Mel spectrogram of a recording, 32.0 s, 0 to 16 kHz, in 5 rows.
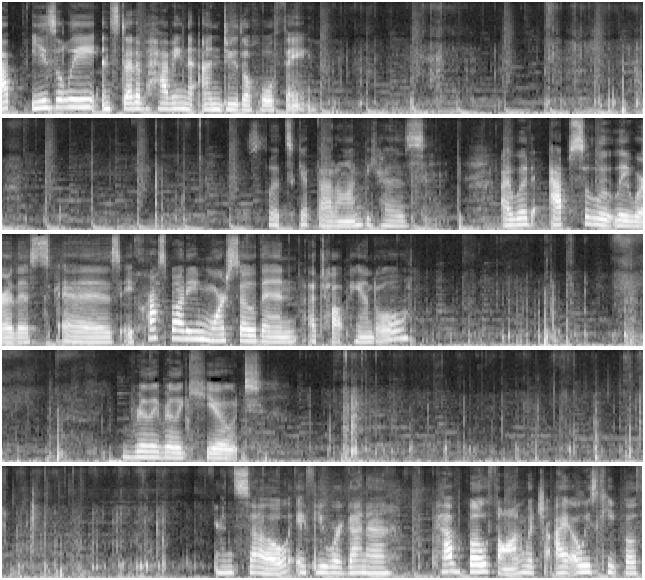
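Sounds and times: music with steady bass beat: 0.0s - 13.9s, 28.3s - 32.0s
leather strap rustling: 0.2s - 12.3s, 15.2s - 30.7s
metal bag hardware clicking: 3.2s - 6.7s.

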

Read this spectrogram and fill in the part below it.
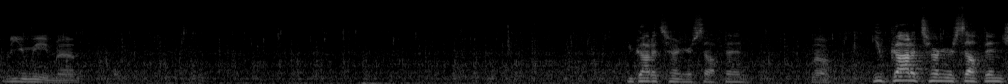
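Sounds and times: rain hissing outside window: 0.0s - 10.0s
raindrop taps: 0.0s - 10.0s.

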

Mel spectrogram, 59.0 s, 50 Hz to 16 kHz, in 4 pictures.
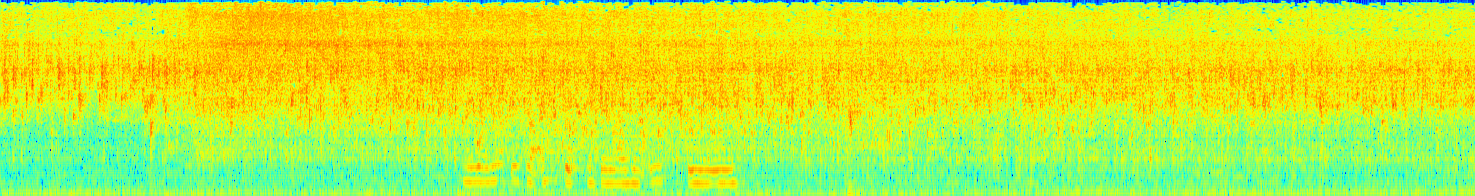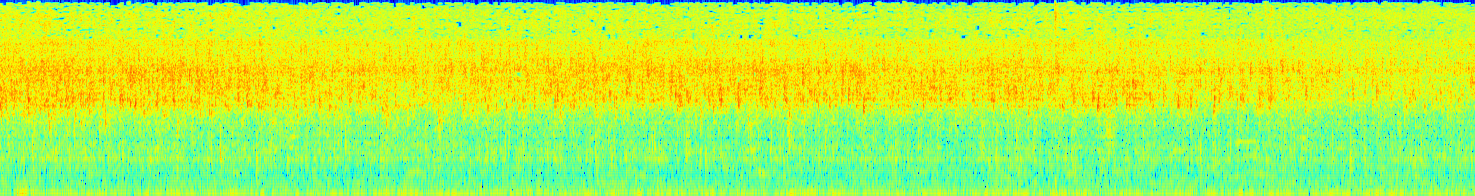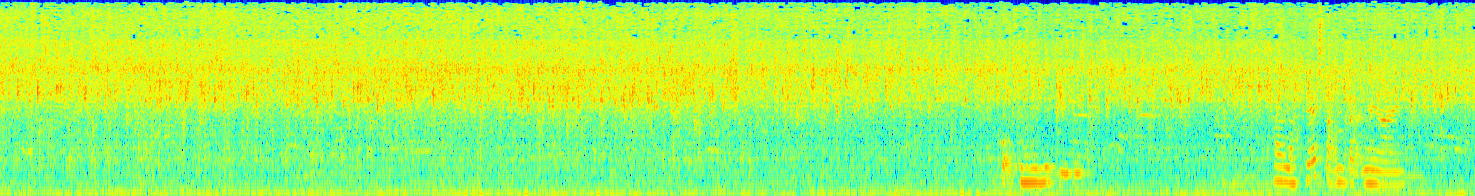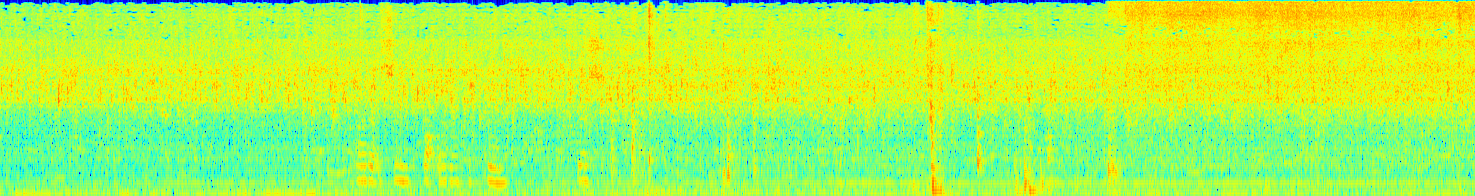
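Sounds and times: food deep-frying in oil: 0.0s - 59.0s.

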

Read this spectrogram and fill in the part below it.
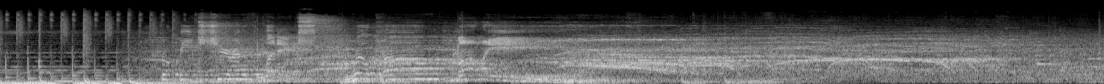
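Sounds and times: crowd cheering and screaming: 1.4s - 11.0s.

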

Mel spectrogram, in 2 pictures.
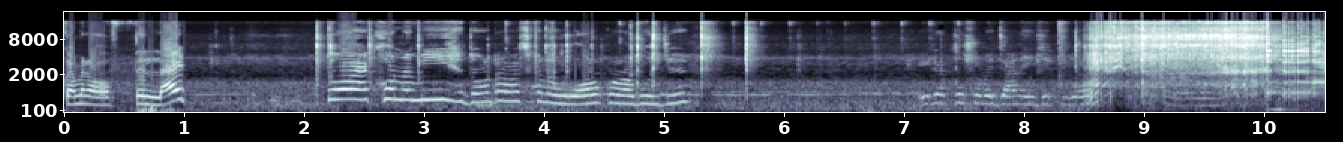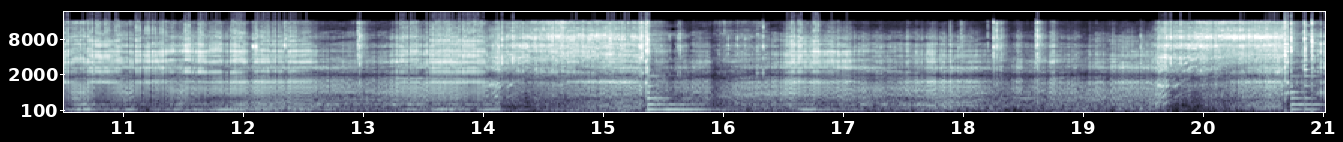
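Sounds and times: spinning top whirring and rattling: 8.3s - 21.0s.

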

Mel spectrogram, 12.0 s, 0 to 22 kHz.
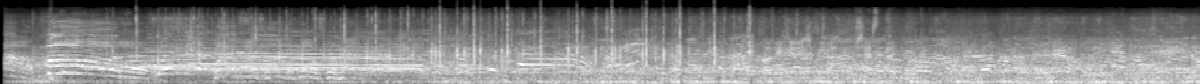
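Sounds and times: crowd cheering: 0.2s - 8.5s.

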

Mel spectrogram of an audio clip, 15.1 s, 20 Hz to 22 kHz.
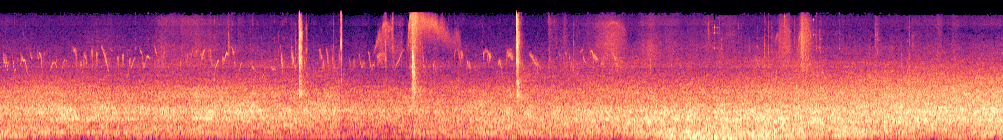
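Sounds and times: faint high chirps: 0.9s - 9.4s
fishing tackle clicks: 4.4s - 6.9s, 7.7s - 8.4s
fishing rod swish: 5.7s - 7.0s.

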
